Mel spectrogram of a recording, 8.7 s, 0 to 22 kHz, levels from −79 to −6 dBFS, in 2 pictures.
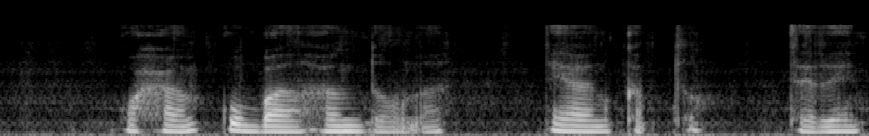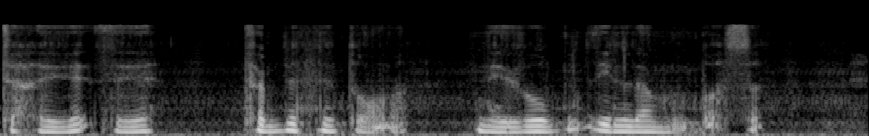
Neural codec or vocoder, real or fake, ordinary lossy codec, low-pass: autoencoder, 22.05 kHz, a latent of 192 numbers a frame, VITS, trained on many speakers; fake; MP3, 64 kbps; 9.9 kHz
